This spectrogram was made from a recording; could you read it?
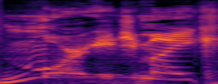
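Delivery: hyped, very high, excited announcer voice. Showing another speaker how to say the name: exciting announcer voice. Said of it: "you gotta say it like this".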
